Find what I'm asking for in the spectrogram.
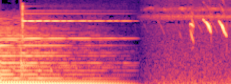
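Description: A sustained musical chord fades out, then a songbird chirps four quick, bright, rising notes in a steady rhythm, clear.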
